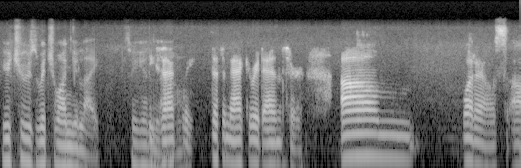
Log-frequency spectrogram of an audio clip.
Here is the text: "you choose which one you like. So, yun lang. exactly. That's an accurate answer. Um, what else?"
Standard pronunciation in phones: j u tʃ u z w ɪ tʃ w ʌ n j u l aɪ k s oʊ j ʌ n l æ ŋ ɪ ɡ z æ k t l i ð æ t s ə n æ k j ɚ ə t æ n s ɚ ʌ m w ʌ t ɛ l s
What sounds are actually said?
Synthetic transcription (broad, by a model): j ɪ tʃ u z w ɪ tʃ w ʌ n j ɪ l aɪ k s oʊ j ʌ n ɪ ɡ z æ k t l i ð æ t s n æ k j ɚ ə t æ n s ɚ ʌ m w ʌ t ɛ l s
